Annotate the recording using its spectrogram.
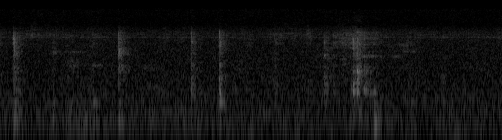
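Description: Near silence with a few faint, scattered ticks and scratches of a pen writing on a card; the loudest cluster comes about four and a half seconds in.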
